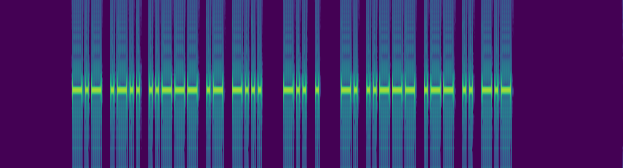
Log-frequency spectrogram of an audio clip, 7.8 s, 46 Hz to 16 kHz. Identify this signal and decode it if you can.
Morse code, heard as a keyed tone, about 30 wpm, 700 Hz. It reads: KL2AB DE N2WIK
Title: USA Callsign DE Callsign - 5 Characters - 30wpm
